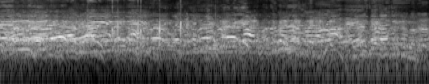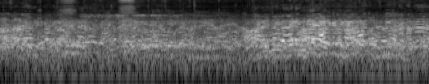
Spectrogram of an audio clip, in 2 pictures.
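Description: A large outdoor crowd chatters and calls out loudly all around.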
